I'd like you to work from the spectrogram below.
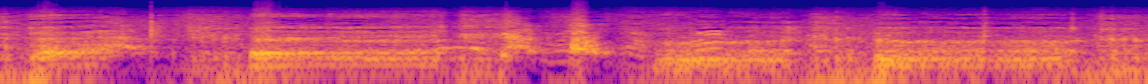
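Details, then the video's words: Angry Tibetan Mastiff giving deep, rough barks mixed with growls, several loud bursts over a few seconds. "Tibetan Mastiff Dog in Angry Mood"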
